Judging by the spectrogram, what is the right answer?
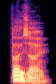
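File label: "bozo", Australian English; pronunciations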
